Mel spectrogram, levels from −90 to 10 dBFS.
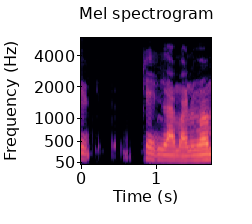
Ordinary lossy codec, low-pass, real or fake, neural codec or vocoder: none; 5.4 kHz; real; none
